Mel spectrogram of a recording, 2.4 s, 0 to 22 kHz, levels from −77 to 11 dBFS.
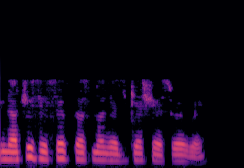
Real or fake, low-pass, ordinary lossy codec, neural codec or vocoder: real; 3.6 kHz; none; none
